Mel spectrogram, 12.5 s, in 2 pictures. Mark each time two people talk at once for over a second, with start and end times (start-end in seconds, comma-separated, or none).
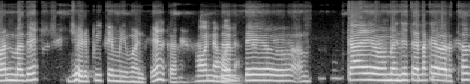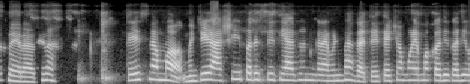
none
